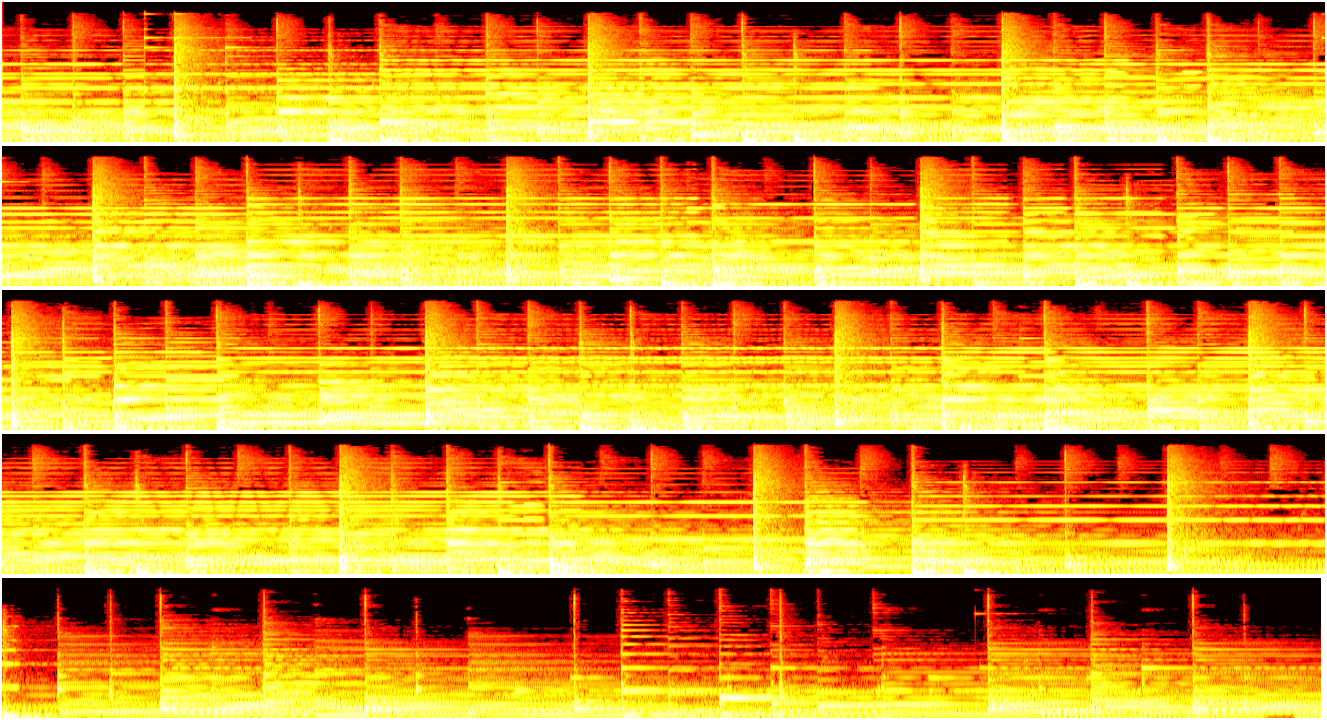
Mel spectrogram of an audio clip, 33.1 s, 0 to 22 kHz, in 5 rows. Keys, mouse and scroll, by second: 3.4 click, 3.7-4.5 scroll up 1, 5.9 click, 6.8-7.4 scroll up 1, 8.6 right click, 8.9 click, 12.2 click, 13.7 right click, 14.1 click, 15.4-15.8 scroll down 1, 15.8 scroll up 1, 17.3 click, 17.7 right click, 18.0 click, 20.5 right click, 20.8 click, 23.0 right click, 23.3 click, 25.2 right click, 25.4 click, 27.7 right click, 28.0 click, 29.8 right click, 30.0 click, 33.0 right click.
